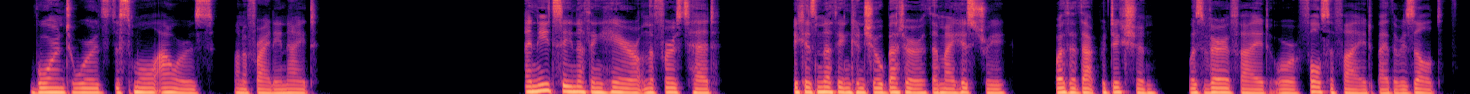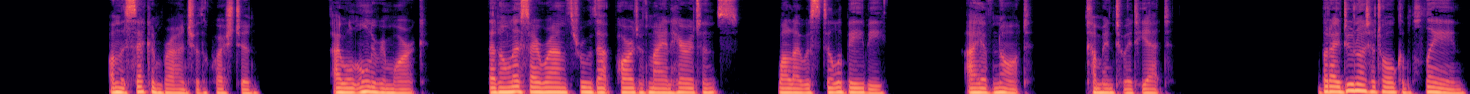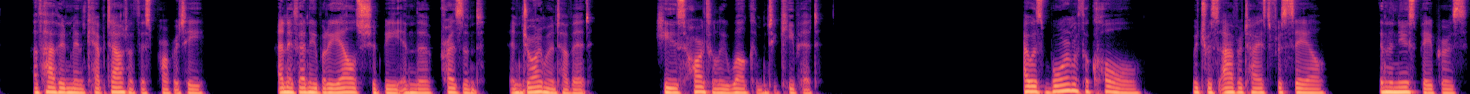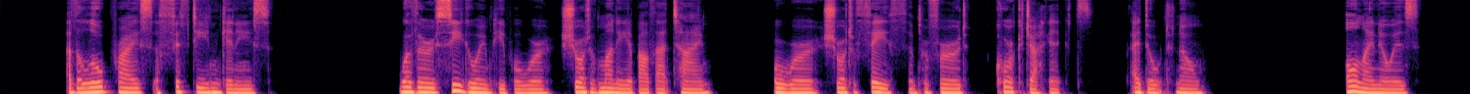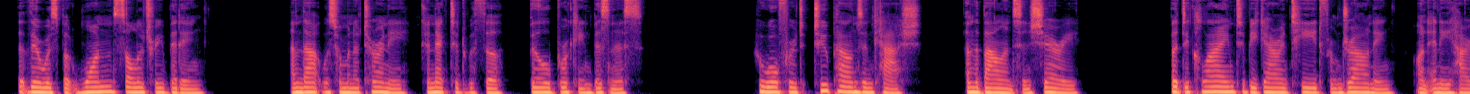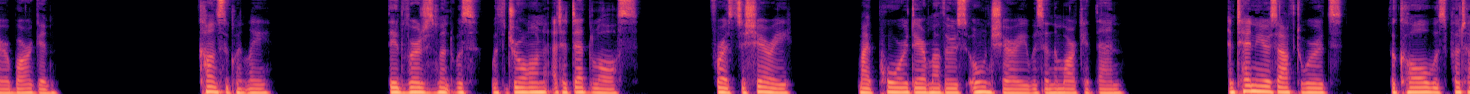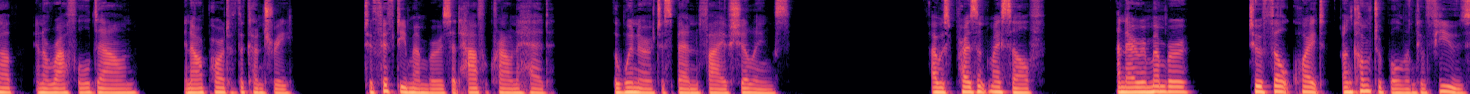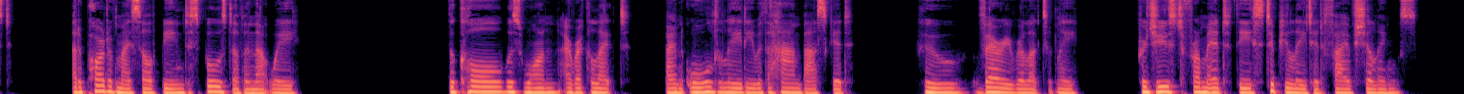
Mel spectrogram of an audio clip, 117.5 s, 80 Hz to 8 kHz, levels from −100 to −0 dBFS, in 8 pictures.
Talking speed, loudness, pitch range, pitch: 150 wpm, -23 LUFS, 120-145 Hz, 130 Hz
